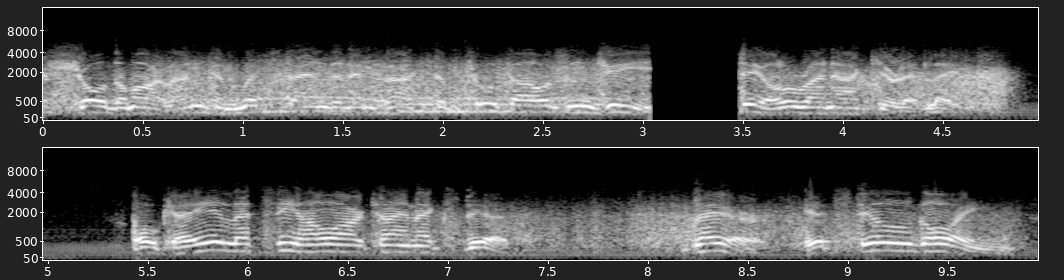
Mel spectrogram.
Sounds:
Water vehicle, Motorboat

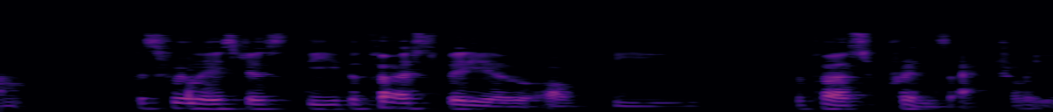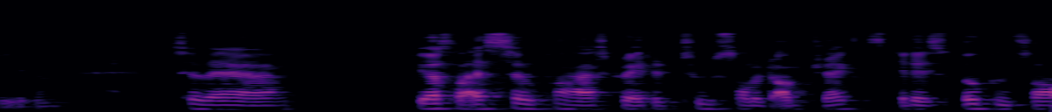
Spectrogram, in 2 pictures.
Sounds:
Speech

